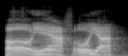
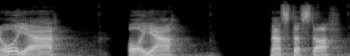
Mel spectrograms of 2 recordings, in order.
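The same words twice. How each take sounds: First: A hint of Canadian, drawn-out oh yeah; lightly Canadian "Oh, yeah" with a ringing "Oh"; light Canadian accent. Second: Put-on Canadian accent, "Oh" stretched and leaned on; hammed-up Canadian accent. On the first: Streamer answering chat with a touch of Canadian accent. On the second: Streamer hamming a Canadian accent for chat. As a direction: play up the Canadian "Oh, yeah". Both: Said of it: "Why do I sound like a Canadian?".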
